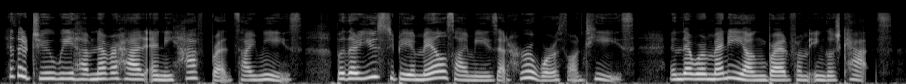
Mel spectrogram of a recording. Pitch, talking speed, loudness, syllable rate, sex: 235 Hz, 200 wpm, -18 LUFS, 5.3 syllables/s, female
